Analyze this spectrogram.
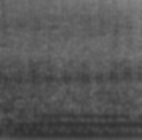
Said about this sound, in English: And today, the lawnmower started.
